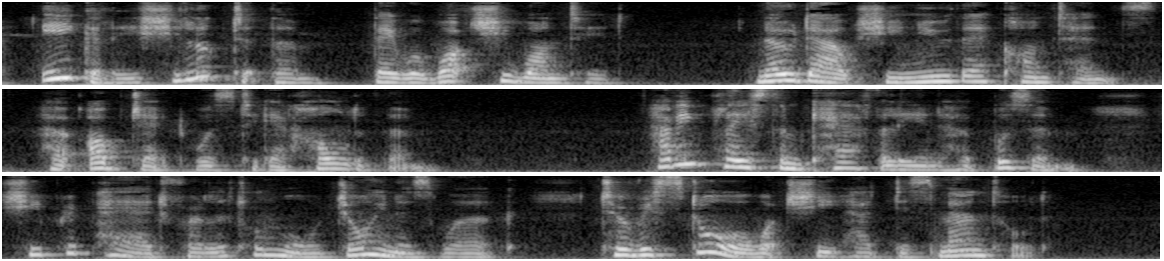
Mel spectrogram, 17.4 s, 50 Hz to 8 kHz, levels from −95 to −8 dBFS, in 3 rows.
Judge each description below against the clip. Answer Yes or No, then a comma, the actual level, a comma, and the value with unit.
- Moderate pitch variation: No, wide, 6.6 semitones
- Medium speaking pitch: Yes, medium, 170 Hz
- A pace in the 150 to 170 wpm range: Yes, average, 155 wpm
